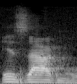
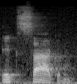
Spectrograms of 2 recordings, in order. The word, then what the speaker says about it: hexágono: no polígono chamado de hexágono ou hexágono tanto faz a pronúncia tá ele é dito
